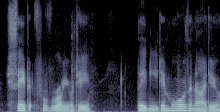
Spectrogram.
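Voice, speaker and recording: A man's gruff put-on character voice, medium in pitch, fairly slow, with monotone, flat intonation. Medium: read story. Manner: firm, gruff.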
